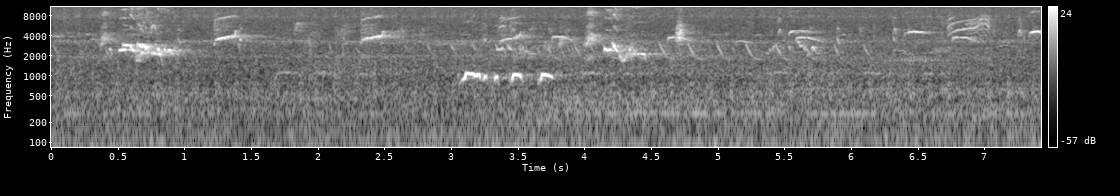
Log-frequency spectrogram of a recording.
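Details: One cooing phrase from a local zebra dove, long "kuk" voice in irama lelah style: a lifted first note and a few quick soft coos, set among busy, louder chirps and whistles of other small birds.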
